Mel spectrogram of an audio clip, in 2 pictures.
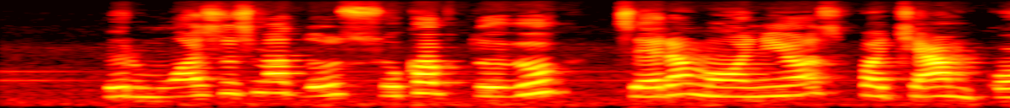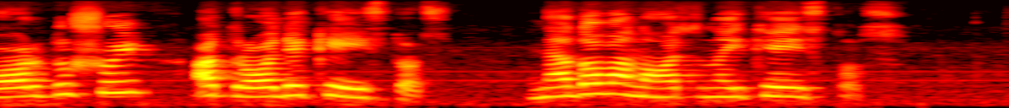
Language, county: Lithuanian, Klaipėda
